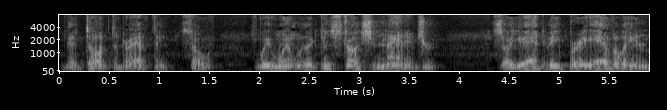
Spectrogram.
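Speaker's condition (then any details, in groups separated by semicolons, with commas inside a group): Laryngeal cancer; later lesions in mouth and one on neck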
